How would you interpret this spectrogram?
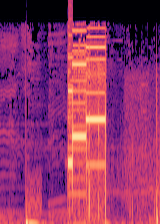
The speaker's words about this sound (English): And the toll-free line will be up and available shortly. And there it is ringing anyway.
